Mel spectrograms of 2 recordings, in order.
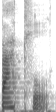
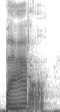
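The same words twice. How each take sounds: First: The T is released straight into a tl sound. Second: The T is said in an American way. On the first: "he says something like battle, battle, tl" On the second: "the American English battle"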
